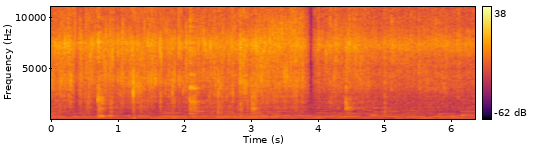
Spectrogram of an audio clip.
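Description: Okra (bhindi) sizzling as it fries in hot oil in a kadhai, with a few sharp metal clinks as the steel plate lid comes off and a steel slotted spoon stirs it against the pan.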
